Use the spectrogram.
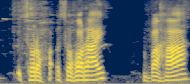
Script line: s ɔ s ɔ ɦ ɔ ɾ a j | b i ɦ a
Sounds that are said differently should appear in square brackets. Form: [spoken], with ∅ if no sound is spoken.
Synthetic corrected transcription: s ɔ s ɔ ɦ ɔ ɾ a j | b [a] ɦ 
